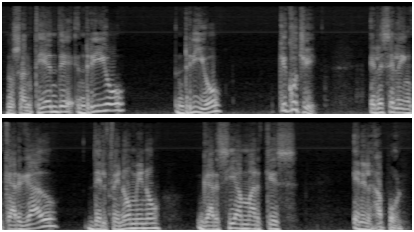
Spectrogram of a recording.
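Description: A man's voice: mid-range voice, expressive, takes it slowly, long pauses, no room sound. A man hosting a live radio interview, speaking emphatically and repeating key phrases.

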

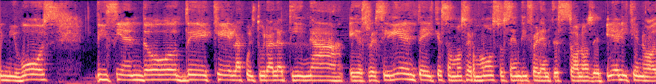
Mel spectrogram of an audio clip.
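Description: A Colombian woman, a content creator guest in an interview, telling her story in an animated and emphatic way. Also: fairly low pitch.

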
